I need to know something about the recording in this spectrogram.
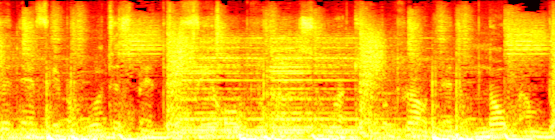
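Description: Hip-hop track with a funk beat, loud drums and bass, and a voice running over it.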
